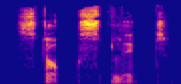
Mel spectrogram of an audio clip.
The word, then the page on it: stock split: British English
